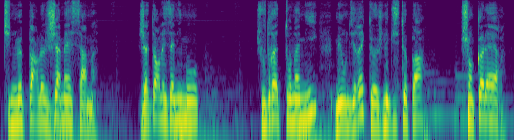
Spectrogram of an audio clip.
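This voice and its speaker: A man's voice: mid-range voice, fairly even intonation, brisk, a little mellow, faint music behind, lightly acted. A man doing a cross, lonely little schoolgirl. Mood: angry. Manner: upset, pleading.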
